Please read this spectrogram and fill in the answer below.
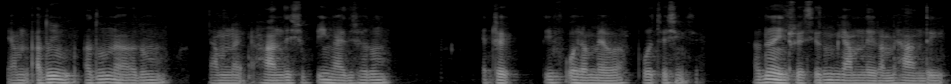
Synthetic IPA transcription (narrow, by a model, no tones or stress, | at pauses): ja̰mɐ̰duɐdunɐːdum | jamnɐ̰ɦandɐjsupiŋajdisuɐdum | etɾek̚ | tibo̰jɾɐmeβɐpot̚t͡ʃɐjsiŋse̥ | ɐdunɐintɾesiɐdumjamnlɐjɾɐmeɦandɐɡi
